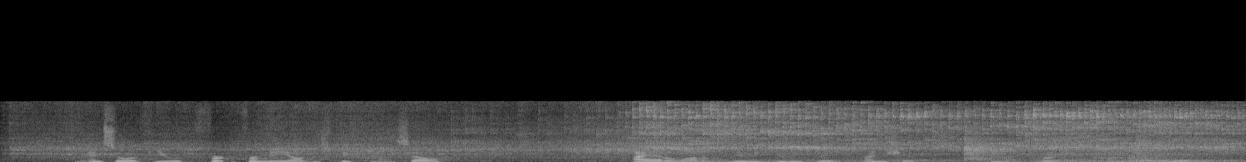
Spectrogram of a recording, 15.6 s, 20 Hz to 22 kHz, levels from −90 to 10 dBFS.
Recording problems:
wrong speed and pitch; too slow and too low; 0.5 times normal speed
echo of what is said; faint; throughout; 150 ms later, 20 dB below the speech
traffic noise; very loud; throughout; 5 dB above the speech
background chatter; faint; throughout; 2 voices, 25 dB below the speech

